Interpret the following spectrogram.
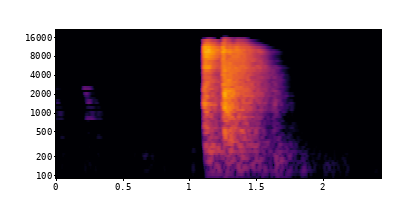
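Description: A single loud bang about a second in, dying away over most of a second, like a door shutting in the room.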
